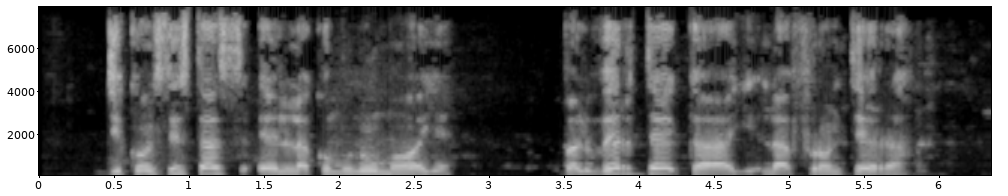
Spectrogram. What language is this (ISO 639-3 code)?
epo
